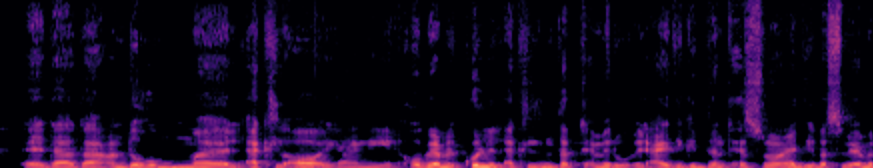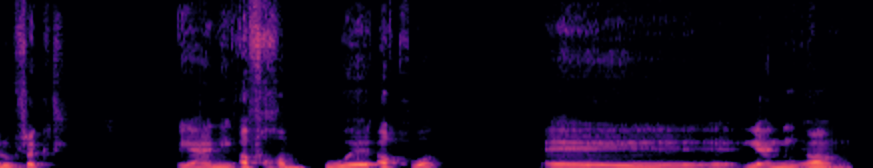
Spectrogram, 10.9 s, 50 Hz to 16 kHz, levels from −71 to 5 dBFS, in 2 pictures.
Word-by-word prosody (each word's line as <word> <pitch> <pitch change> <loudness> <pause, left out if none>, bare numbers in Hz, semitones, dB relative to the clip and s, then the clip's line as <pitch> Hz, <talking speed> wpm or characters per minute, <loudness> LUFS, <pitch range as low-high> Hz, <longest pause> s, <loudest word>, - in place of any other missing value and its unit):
آآ، - - 0
ده 90 +1 +2
ده 90 0 +1
عندهم 100 0 +1
الأكل 85 -2 +1
آه، - - +4
يعني 80 -1 -6
هو 110 - +1
بيعمل 125 0 +5
كل 135 -2 +7
الأكل 120 0 -3
اللي 115 +3 -1
أنت 130 - 0
بتعمله، 110 -4 -2
العادي 105 +1 0
جدًا، 105 -2 -2
تحس 120 +3 -5
إنه 105 0 +1
هو - - +1
عادي 140 +3 +2
بس - - -1
بيعمله 115 +4 +2
بشكل 110 - -4 0.7
يعني 90 0 -2
أفخم 80 -1 0
وأقوى، 90 +9 0 0.7
آآ، 85 -3 -2
يعني 100 +1 -2
آه. 120 -2 +1
95 Hz, 160 wpm, -24 LUFS, 85-115 Hz, 0.7 s, كل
